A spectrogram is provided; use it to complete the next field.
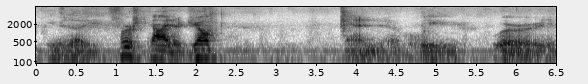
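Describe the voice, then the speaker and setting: Audible room echo surrounds a man whose medium pitch shows ordinary variation as he talks at a very slow pace. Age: 80s+. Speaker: war veteran. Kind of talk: storytelling. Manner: halting.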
